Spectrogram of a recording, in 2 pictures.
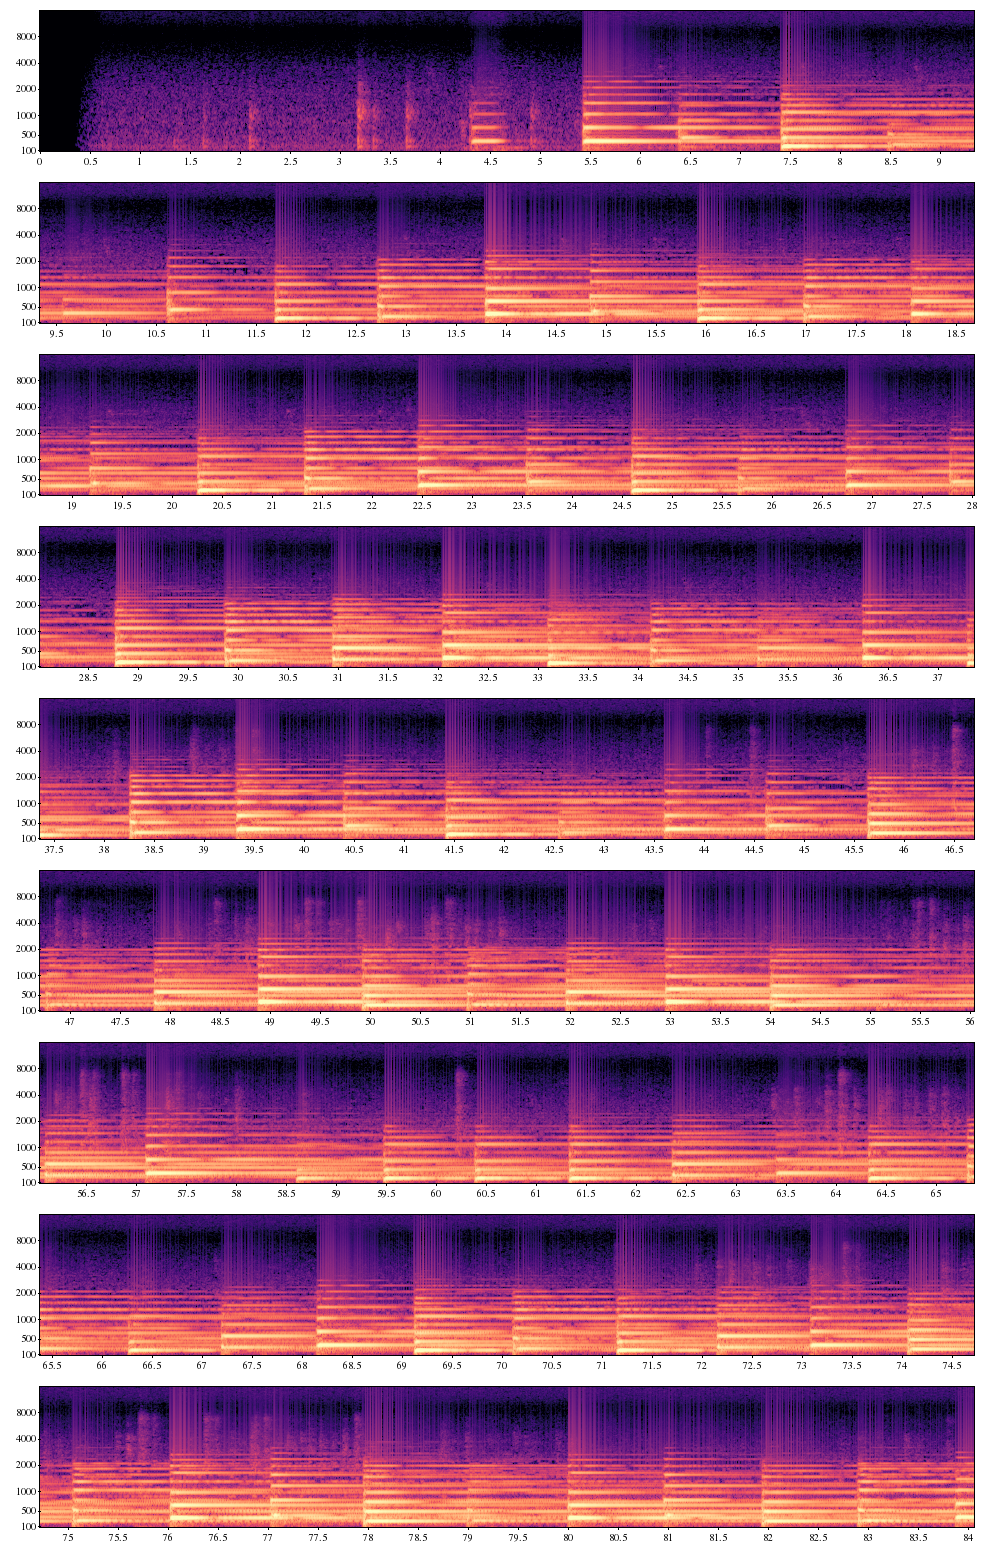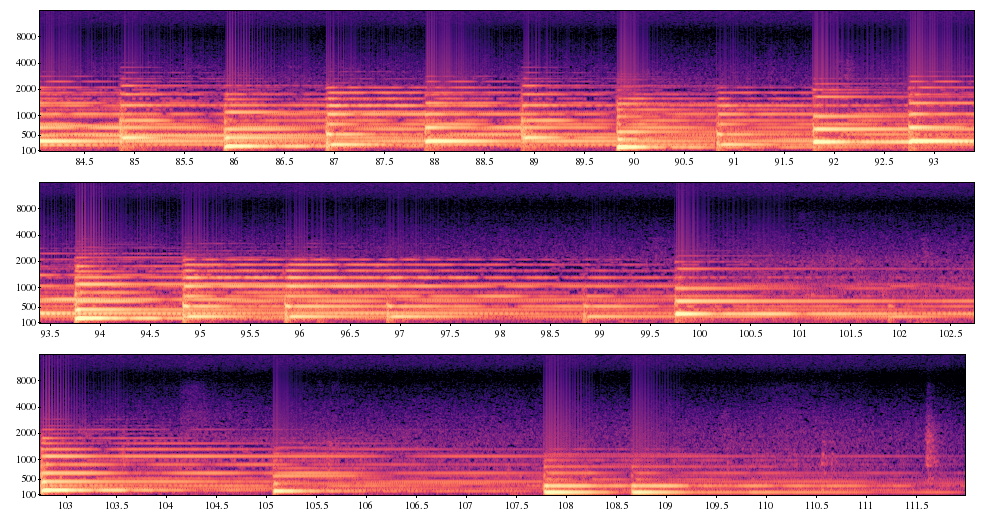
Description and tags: Playing a Pleyel piano, with some background noise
